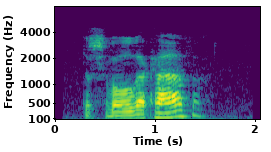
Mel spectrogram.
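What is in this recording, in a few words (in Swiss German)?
"schwowakafer", Alsatian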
